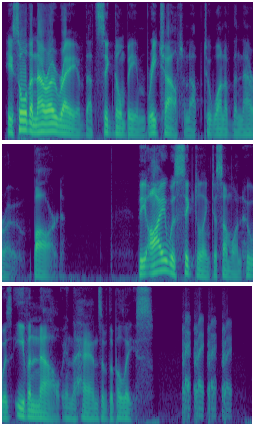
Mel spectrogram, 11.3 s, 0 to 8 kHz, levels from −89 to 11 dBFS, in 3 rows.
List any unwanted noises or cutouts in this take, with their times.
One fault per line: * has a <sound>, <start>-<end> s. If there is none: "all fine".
* has a laugh, 10.2-11.0 s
